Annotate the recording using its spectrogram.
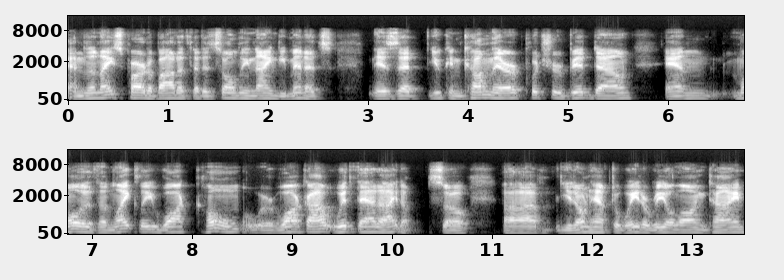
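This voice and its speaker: This man's voice sits fairly low and stays flat and monotone. His pace is moderate. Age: 60s. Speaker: charity fundraiser volunteer. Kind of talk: interview. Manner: hesitant, many filler uhs.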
